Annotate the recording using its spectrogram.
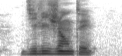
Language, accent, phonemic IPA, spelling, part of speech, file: French, France, /di.li.ʒɑ̃.te/, diligenter, verb, LL-Q150 (fra)-diligenter.wav
- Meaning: to expedite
